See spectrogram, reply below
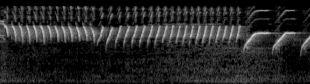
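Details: Lure recording of a canary song: a long, fast, even trill of bright repeated notes gliding slightly downward, followed by three loud upswept whistles.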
